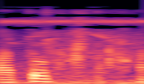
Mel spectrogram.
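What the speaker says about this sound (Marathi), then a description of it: "फक्त हे जे किडे पक्षी वगैरे असतात, तुम्हाला पण ऐकू येत असतील बॅकग्राऊंडला त्यांचे आवाज." Insects chirp steadily in a Konkan village at dusk, a thin high buzz running beneath nearby talking voices through the short moment.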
